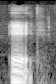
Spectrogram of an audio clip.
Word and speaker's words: æg: And here we actually have a hard G.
